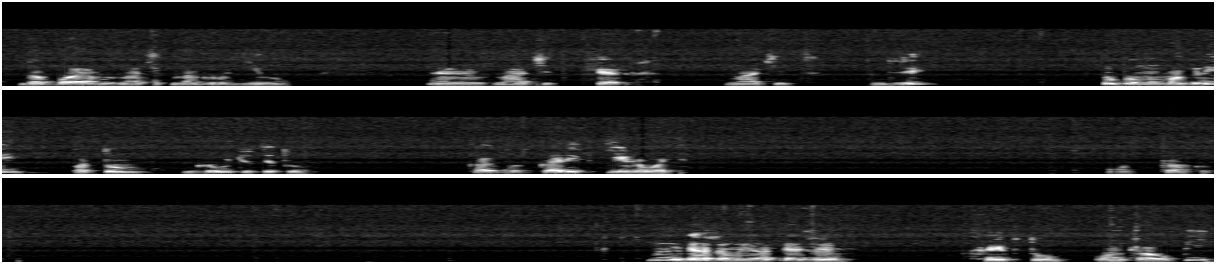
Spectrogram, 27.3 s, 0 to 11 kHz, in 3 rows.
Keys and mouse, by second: 3.8 r, 4.7 click, 6.4 g, 7.6 click, 8.8 KP_1, 10.2-11.3 middle drag, 12.9 click, 13.8 g, 16.9 click, 17.9 g, 20.1 click, 22.8 click, 23.6 shift+click, 26.3 ctrl+p.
